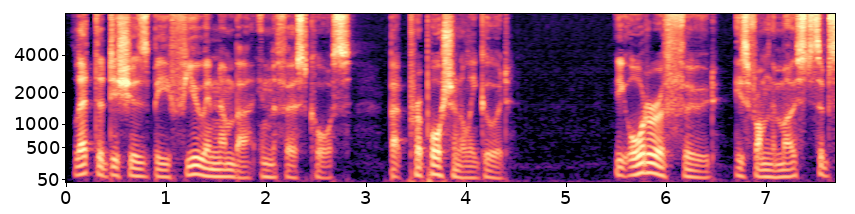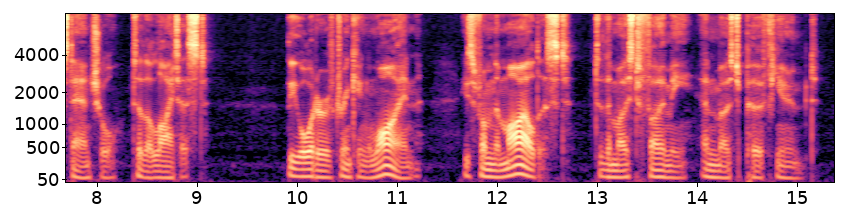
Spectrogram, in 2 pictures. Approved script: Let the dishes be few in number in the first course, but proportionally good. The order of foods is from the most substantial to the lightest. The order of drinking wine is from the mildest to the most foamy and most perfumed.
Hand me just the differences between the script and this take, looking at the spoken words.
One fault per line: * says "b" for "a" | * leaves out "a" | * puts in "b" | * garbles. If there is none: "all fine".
* says "food" for "foods"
